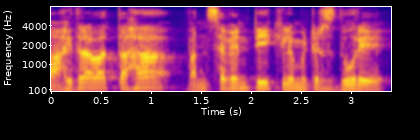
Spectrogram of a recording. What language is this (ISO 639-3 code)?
san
